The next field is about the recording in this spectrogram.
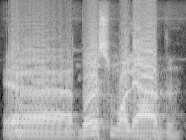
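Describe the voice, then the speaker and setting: A man telling a personal story in a casual study-group discussion on a video call, in a calm, measured way. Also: mid-range voice, smooth, no echo. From Brazil.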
